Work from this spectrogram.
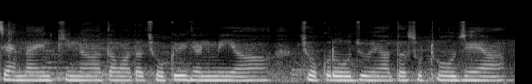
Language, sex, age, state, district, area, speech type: Sindhi, female, 30-45, Delhi, South Delhi, urban, spontaneous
